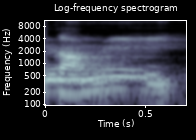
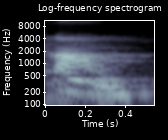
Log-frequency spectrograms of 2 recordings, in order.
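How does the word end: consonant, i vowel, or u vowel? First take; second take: i vowel; consonant. First: The word ends with an i vowel. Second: The word ends on the m consonant. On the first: The speaker calls it wrong. "dibaca juga menjadi kami, salah" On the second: The speaker calls it right. "Selamanya juga dibacanya kam"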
